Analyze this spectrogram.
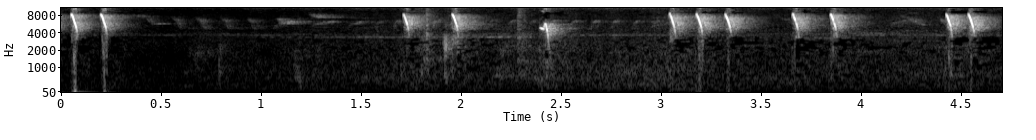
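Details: Kolibri ninja from a masteran training recording for caged birds: paired sharp high chips spaced irregularly, with faint thin twitters between them.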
